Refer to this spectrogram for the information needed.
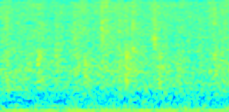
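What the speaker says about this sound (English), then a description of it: "the rain continues softly in the background" Soft, steady rain falls on a surface at night, a gentle, even hiss with scattered drops, calm and continuous with no voices.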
